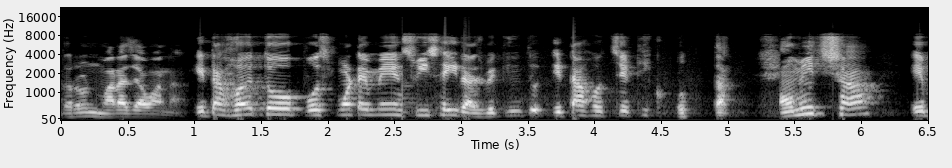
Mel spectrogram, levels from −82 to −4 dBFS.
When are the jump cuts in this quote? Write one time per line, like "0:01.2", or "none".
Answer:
0:00.9
0:02.6
0:05.2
